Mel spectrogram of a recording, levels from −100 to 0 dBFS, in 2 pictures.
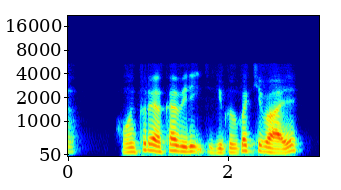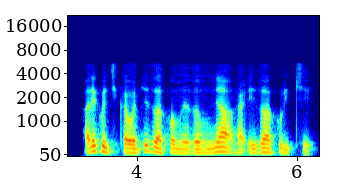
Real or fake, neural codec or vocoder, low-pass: fake; codec, 16 kHz, about 1 kbps, DyCAST, with the encoder's durations; 5.4 kHz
